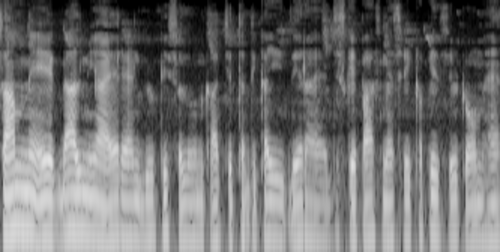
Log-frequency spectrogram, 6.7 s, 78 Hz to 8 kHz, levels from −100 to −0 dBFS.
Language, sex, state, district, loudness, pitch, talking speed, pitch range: Hindi, male, Rajasthan, Bikaner, -23 LUFS, 100 Hz, 200 wpm, 95-105 Hz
